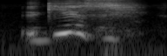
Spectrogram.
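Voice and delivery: high-pitched worried voice; worried question. Acted. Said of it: "Cable asked, full of worry".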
